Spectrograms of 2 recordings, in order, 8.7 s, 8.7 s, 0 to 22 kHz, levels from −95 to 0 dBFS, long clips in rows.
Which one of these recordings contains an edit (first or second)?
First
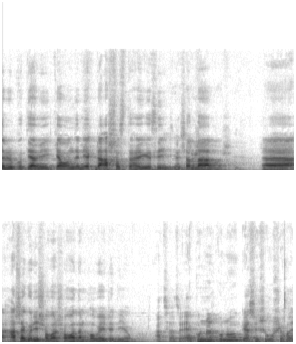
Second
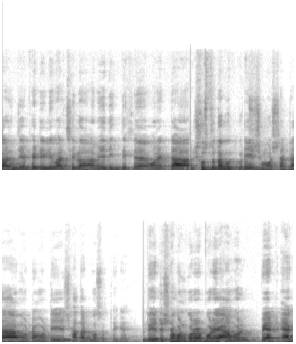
second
